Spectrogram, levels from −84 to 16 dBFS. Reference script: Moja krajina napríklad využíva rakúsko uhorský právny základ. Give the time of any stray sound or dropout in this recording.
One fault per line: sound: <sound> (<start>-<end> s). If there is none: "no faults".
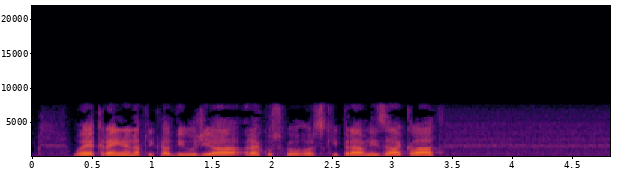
no faults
